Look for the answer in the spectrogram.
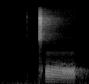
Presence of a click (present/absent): present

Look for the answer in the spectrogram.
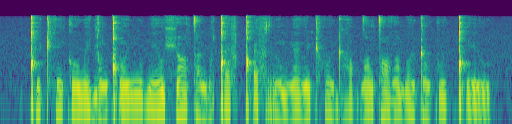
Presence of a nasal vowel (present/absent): present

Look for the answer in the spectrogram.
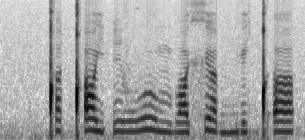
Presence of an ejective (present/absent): present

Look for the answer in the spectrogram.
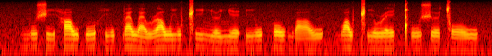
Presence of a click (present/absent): present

